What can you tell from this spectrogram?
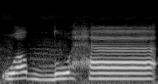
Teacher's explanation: Cara bacanya alif lamnya tidak dibaca, jadi kita langsung masukkan ke huruf yang bertasydidnya, ke huruf syamsiyahnya ya. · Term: alif lam syamsiyah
